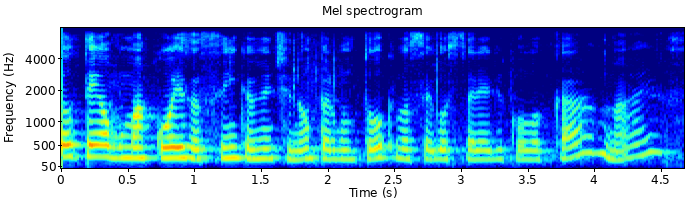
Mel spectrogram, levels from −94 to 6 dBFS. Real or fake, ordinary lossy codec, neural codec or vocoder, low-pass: fake; none; codec, 16 kHz, 16 kbps, FunCodec, trained on Chinese and English, 50 frames a second; 7.2 kHz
